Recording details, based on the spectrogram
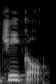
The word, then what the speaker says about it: Jekyll: Anyway, that's why I'm saying Jekyll.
